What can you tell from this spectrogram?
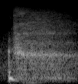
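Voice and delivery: soft weary exhale; tired sigh. Acted. Ailing girl sighs to herself, weary. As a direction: let out a tired breath.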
